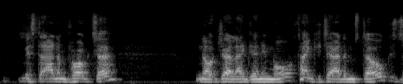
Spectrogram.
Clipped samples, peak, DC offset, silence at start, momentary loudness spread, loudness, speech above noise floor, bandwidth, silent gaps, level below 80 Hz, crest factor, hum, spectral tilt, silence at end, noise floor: under 0.1%; -12 dBFS; under 0.1%; 0.2 s; 8 LU; -27 LUFS; 37 dB; 11.5 kHz; none; -66 dBFS; 16 dB; none; -6.5 dB/octave; 0 s; -63 dBFS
